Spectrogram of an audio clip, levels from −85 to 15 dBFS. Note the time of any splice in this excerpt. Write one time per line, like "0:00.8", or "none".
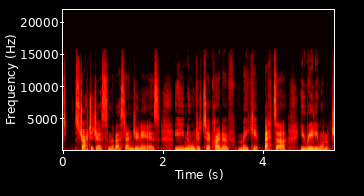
0:02.1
